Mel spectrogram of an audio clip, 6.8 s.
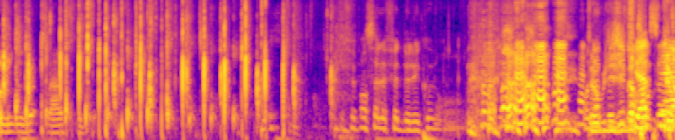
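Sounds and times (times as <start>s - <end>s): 
speech: 0.0s - 1.1s, 3.5s - 6.7s
hand clapping: 0.0s - 3.5s
laughter: 4.6s - 6.7s.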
